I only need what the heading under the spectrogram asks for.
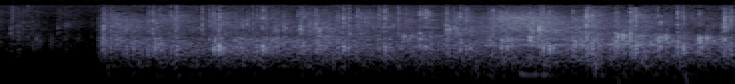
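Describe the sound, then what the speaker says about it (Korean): Sudden burst of audience applause at a Democratic Party convention in Jeonbuk, steady dense clapping from a large crowd in a hall as the party leader takes the stage. "대표님 무대로 올라오시면 뜨거운 박수 한번 부탁드리겠습니다."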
